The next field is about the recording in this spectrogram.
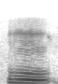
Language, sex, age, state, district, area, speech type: Bengali, male, 18-30, West Bengal, Darjeeling, urban, conversation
